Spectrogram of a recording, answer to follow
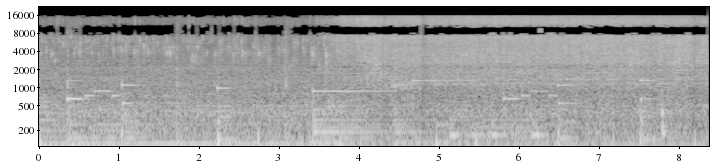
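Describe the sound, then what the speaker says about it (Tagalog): Garlic and chicken sauté in a pan for adobo, a steady loud sizzle and crackle with occasional clinks of a utensil, with no voices over it. "gigisahin lang din natin yung meat dito or yung chicken side by side para well done"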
